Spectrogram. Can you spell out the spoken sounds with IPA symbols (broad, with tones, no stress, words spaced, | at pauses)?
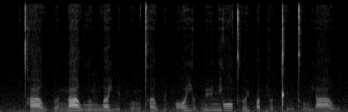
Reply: t̪ʰaː˨w pɵ˨nn̪aː˥wlʊ˥ŋ wɐ˥jŋɪ˧k̚wʊ˨˧ŋ t̪ʰɐ˧wpɪ˥k̚ɔː˨˥jɵ˨t̚ n̪yː˥njɔː˥t̪ʰɵ˧ɥ pɐ˥p̚jɵ˨˥t̚kʰɪ˨˥ŋ t̪ʰʊ˨ŋjaː˨w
